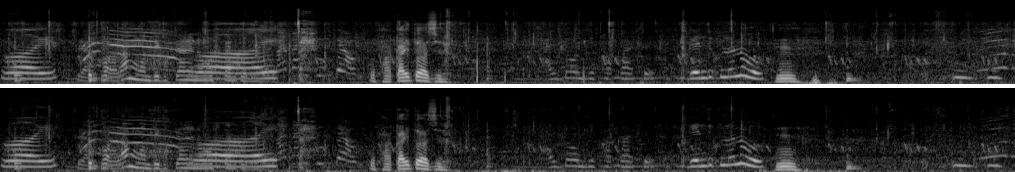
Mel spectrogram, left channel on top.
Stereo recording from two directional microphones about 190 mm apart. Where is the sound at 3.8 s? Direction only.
10° right (ahead or behind).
